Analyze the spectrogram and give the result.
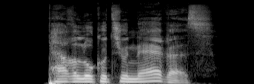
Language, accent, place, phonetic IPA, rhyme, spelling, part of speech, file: German, Germany, Berlin, [pɛʁlokut͡si̯oˈnɛːʁəs], -ɛːʁəs, perlokutionäres, adjective, De-perlokutionäres.ogg
- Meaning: strong/mixed nominative/accusative neuter singular of perlokutionär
